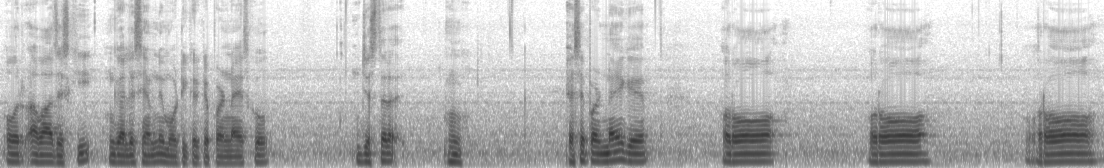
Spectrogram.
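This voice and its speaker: Male recitation teacher, low even voice, calm and patient, drills letters slowly with faint hiss behind. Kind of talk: slow spoken lesson on letter pronunciation.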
